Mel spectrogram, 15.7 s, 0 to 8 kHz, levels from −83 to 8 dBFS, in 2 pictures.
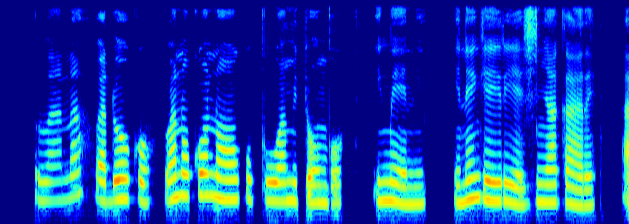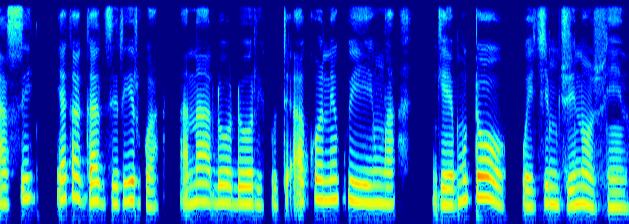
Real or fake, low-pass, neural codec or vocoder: real; 7.2 kHz; none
